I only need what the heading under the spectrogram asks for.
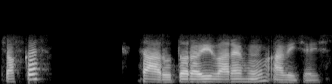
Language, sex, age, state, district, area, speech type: Gujarati, male, 18-30, Gujarat, Anand, urban, conversation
